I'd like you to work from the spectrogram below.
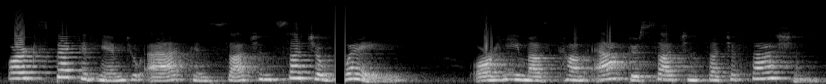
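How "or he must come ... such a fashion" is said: usual speaking voice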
